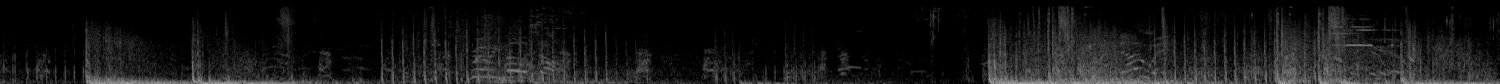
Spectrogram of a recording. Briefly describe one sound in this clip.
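Rifle shots ring out in loud bursts.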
